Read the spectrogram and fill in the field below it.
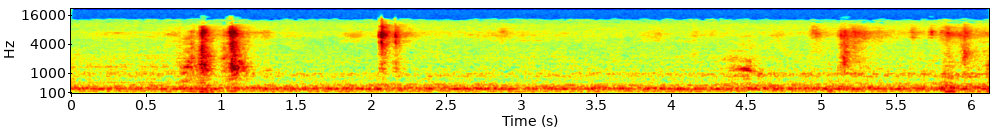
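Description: A microwave door bangs open and shut.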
